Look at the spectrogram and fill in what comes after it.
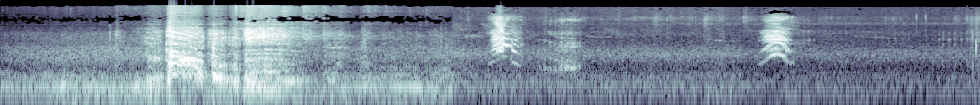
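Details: Big cat roaring: one loud, rough, breathy roar lasting over a second, followed by quieter short falling calls. A low background hum runs under the start.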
